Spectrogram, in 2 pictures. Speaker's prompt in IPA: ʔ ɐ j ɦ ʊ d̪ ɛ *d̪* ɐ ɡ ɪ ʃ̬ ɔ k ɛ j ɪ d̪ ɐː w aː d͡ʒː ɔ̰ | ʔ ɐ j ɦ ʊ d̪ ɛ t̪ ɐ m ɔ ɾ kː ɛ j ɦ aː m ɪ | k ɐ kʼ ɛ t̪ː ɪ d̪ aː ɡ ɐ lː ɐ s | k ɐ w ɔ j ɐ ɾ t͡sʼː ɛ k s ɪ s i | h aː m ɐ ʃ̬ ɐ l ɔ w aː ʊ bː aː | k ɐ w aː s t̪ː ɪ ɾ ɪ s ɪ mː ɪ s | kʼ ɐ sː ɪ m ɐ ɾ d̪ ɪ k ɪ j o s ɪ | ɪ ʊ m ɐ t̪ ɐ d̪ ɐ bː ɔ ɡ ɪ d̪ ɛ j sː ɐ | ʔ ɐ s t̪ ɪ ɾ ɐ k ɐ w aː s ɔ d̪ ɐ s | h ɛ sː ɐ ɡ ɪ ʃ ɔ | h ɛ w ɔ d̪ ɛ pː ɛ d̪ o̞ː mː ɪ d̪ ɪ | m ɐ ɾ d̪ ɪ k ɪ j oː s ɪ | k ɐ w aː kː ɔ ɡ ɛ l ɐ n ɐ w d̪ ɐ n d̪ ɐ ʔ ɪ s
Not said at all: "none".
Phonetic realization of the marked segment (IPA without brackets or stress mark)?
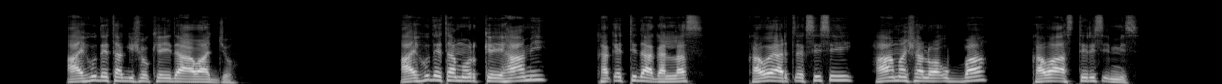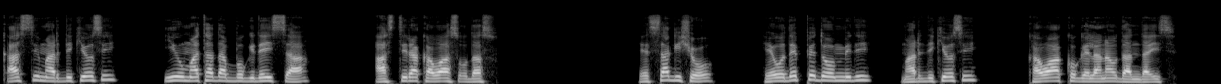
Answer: t̪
